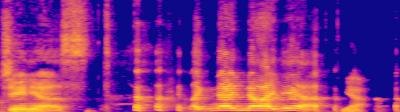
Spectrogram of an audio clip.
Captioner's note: chuckles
